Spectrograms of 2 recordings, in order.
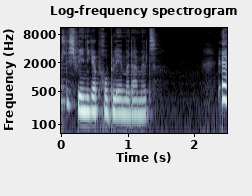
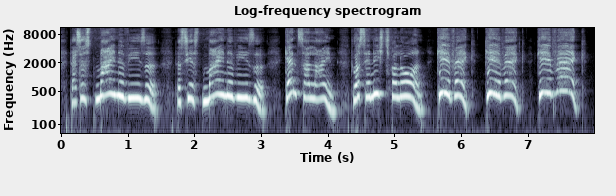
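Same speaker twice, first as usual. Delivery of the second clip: high, loud furious yelling; raging at full voice; 11 semitones higher, 7 dB louder than usual. A narrator's reading. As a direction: lose control and scream the intruder away. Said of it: "tobte Adi lauthals".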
